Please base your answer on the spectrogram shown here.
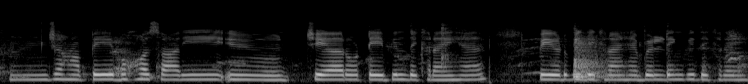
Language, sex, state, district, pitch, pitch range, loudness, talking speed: Hindi, female, Uttar Pradesh, Jalaun, 220 Hz, 215-225 Hz, -28 LUFS, 160 wpm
